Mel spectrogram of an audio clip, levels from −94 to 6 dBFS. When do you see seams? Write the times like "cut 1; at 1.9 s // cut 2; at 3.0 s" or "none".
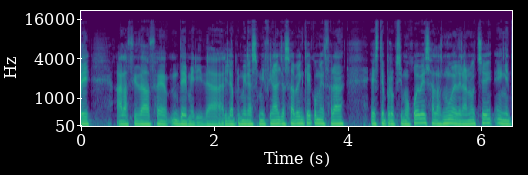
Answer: cut 1; at 2.1 s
